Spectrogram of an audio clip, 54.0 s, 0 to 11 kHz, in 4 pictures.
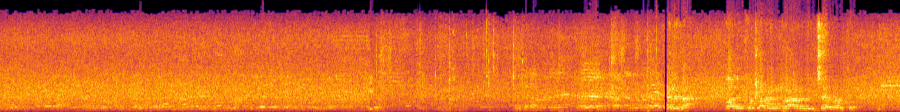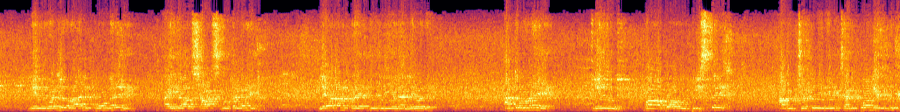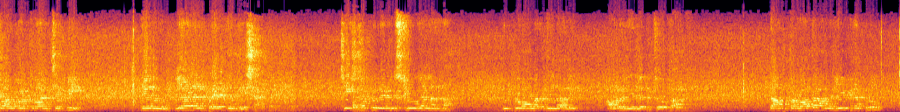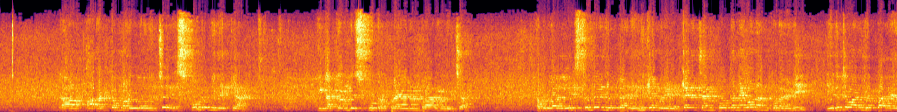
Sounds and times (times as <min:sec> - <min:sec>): Male speech, man speaking: 0:00.6 - 0:05.8, 0:07.7 - 0:12.9, 0:13.9 - 0:20.1, 0:21.1 - 0:24.6, 0:25.2 - 0:28.3, 0:29.1 - 0:31.1, 0:32.2 - 0:33.9, 0:34.5 - 0:37.4, 0:38.6 - 0:40.3, 0:41.4 - 0:44.3, 0:45.3 - 0:47.7, 0:48.6 - 0:53.9
Narration, monologue: 0:08.4 - 0:53.9.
